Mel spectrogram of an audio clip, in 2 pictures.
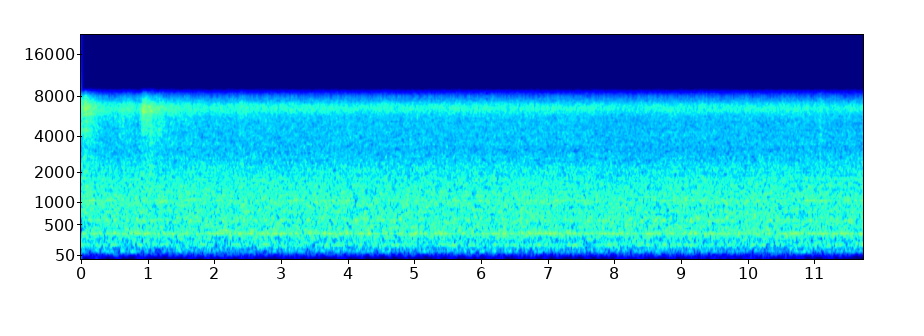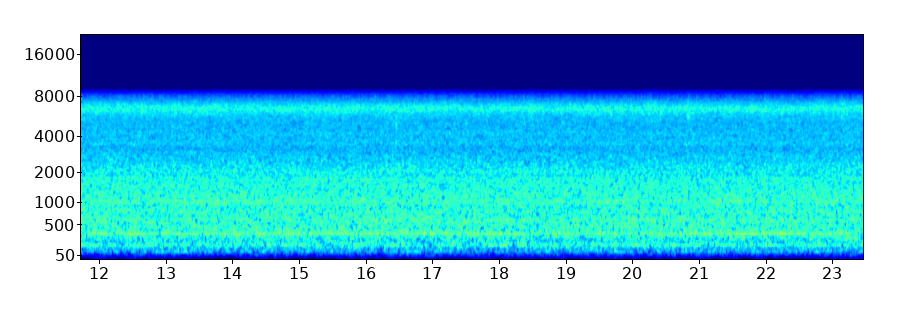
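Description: Cremation retort running: a steady rushing noise from its burners and blowers, with a low steady hum under it. Two light knocks in the first second.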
